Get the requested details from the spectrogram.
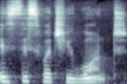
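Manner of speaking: very gentle, soft, very calm and clear voice. Retelling a voice heard in a dream: gentle, calm voice. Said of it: "this voice speaks into my ear very gently and very, very calmly".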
